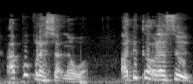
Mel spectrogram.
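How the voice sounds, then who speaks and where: Lively chatty man giving a motivational talk. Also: sits high, rapid-fire, husky, poor audio. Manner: lively, chatty, repeats phrases for emphasis. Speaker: motivational speaker on wealth.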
